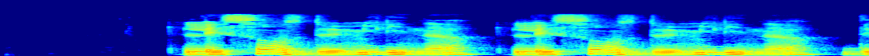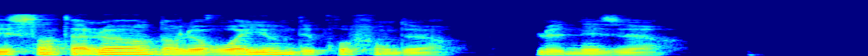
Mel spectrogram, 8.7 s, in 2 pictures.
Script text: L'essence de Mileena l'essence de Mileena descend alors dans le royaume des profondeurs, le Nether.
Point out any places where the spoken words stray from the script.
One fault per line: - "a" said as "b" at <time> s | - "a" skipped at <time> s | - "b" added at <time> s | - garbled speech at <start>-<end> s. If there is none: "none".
none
